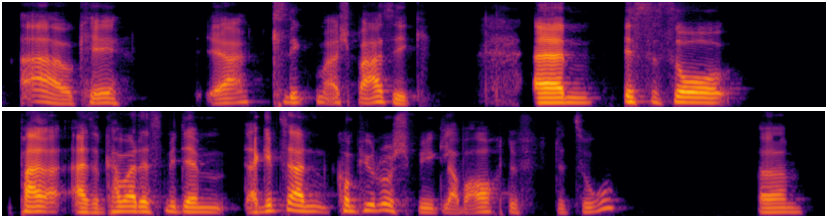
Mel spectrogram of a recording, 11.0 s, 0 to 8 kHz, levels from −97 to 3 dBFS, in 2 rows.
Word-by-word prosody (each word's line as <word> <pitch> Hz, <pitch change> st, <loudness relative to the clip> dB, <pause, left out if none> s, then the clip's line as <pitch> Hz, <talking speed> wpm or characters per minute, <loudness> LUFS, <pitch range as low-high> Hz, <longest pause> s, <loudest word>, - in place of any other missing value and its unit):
Ah, 155 Hz, -8 st, -1 dB
okay, 130 Hz, +2 st, -4 dB, 0.6 s
ja, 130 Hz, +5 st, -3 dB
klingt 140 Hz, -1 st, -8 dB
mal 135 Hz, -2 st, -7 dB
spaßig. 135 Hz, -7 st, -4 dB, 0.7 s
Ähm, 135 Hz, 0 st, +8 dB, 0.2 s
ist 155 Hz, 0 st, 0 dB
es 140 Hz, -, -11 dB
so, 140 Hz, -3 st, +4 dB, 0.7 s
pa 140 Hz, -1 st, +5 dB
also, 120 Hz, -2 st, -1 dB
kann 140 Hz, +1 st, -3 dB
man 140 Hz, -1 st, +4 dB
das 135 Hz, 0 st, -1 dB
mit 140 Hz, -2 st, -7 dB
dem 125 Hz, -2 st, -1 dB
da -, -, -2 dB
gibt 160 Hz, +1 st, -3 dB
es -, -, -19 dB
ja 160 Hz, -, +6 dB
'n 145 Hz, -4 st, -1 dB
Computerspiel, 160 Hz, -6 st, -4 dB
glaube -, -, -8 dB
ich, 130 Hz, 0 st, -4 dB
daf 120 Hz, -3 st, -15 dB
dazu. 130 Hz, -, -13 dB, 0.9 s
Ähm 120 Hz, 0 st, -4 dB
135 Hz, 155 wpm, -23 LUFS, 125-150 Hz, 0.9 s, Ähm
